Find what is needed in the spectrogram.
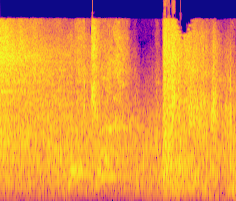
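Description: A single loud gunshot about one and a half seconds in, after a swell of rising noise.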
